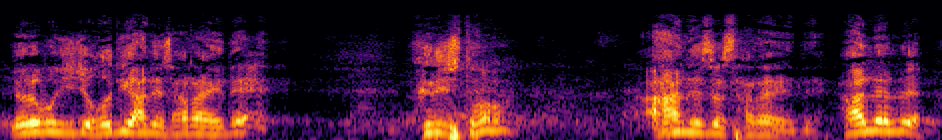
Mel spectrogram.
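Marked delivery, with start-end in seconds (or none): none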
